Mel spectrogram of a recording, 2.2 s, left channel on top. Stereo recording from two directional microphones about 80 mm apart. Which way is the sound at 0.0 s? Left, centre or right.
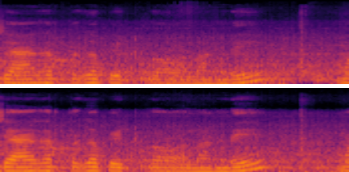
Right.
